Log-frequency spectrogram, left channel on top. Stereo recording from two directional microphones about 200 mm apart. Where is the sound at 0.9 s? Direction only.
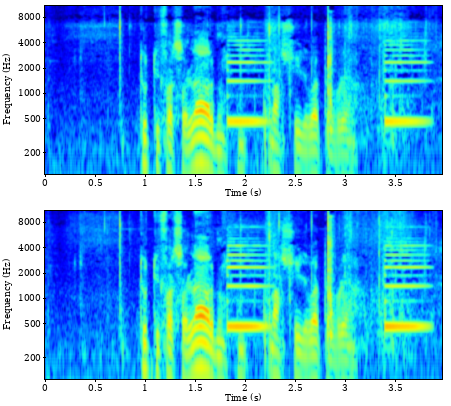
20° right (ahead or behind).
